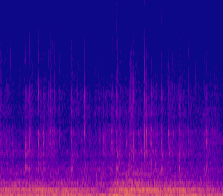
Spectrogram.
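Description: Underwater ambience: a steady low hum that fades and returns, over a dull rumble, with faint scattered clicks.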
